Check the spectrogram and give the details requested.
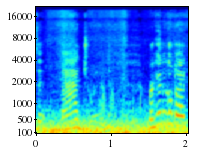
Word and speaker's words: Madrid: away um backtrack back to that town called Madrid spelled like Madrid but they pronounce it Madrid we're going to go back there they have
